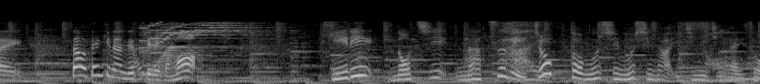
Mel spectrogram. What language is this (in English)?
Japanese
